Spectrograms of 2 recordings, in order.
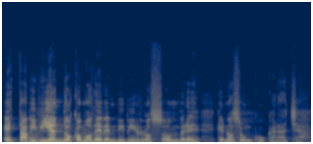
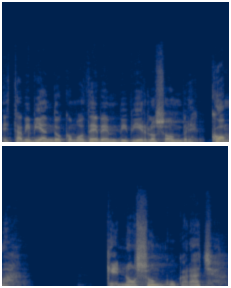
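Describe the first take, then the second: First: It runs on without a pause before que. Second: There is a comma pause before que.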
